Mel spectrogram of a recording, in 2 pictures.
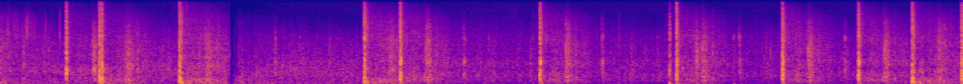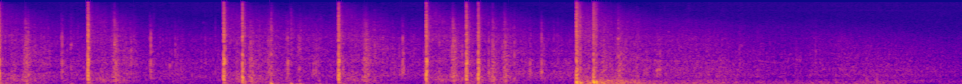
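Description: Aerial firework shells bursting in an irregular run of sharp bangs, about one or two a second, with a short lull early on. A deeper, heavier boom comes about four-fifths of the way through, and its rumble fades away after the last bangs.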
